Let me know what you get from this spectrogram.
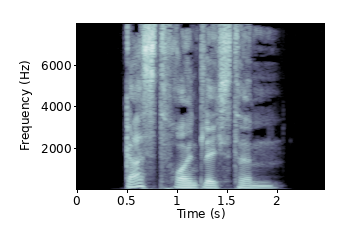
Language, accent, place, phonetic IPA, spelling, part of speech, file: German, Germany, Berlin, [ˈɡastˌfʁɔɪ̯ntlɪçstəm], gastfreundlichstem, adjective, De-gastfreundlichstem.ogg
- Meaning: strong dative masculine/neuter singular superlative degree of gastfreundlich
